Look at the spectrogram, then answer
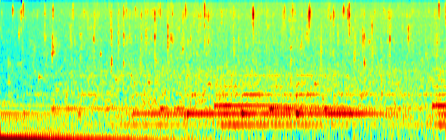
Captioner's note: patter of rain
